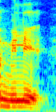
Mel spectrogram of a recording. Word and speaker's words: milieu: तो इसको बोलते हैं मिले, ठीक है, मिलिए। मिली ई में ई लगा देते हैं, मिले।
